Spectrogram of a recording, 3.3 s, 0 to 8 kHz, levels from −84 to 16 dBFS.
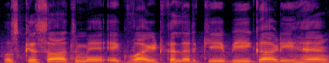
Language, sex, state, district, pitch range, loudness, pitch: Hindi, male, Haryana, Charkhi Dadri, 125-135 Hz, -16 LUFS, 130 Hz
